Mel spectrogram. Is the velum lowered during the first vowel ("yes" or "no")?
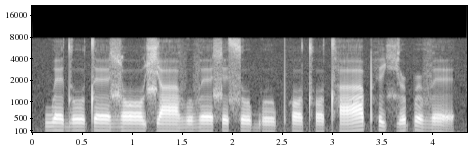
no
